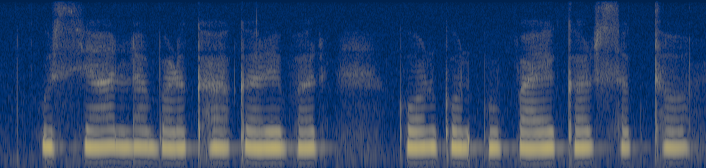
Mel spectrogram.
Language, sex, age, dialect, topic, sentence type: Chhattisgarhi, female, 18-24, Northern/Bhandar, agriculture, question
